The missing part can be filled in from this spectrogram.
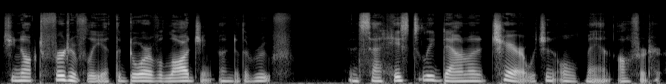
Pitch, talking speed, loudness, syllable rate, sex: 160 Hz, 225 wpm, -19 LUFS, 5.9 syllables/s, female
